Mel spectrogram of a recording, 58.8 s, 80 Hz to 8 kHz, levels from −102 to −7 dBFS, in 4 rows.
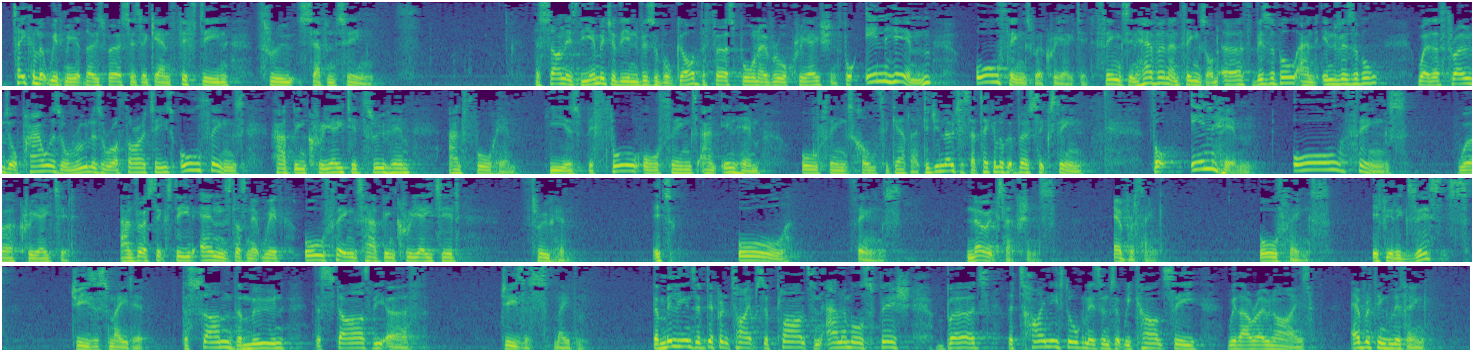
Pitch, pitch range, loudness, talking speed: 145 Hz, 120-170 Hz, -23 LUFS, 155 wpm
